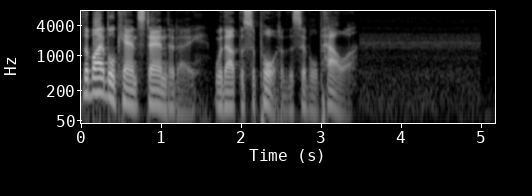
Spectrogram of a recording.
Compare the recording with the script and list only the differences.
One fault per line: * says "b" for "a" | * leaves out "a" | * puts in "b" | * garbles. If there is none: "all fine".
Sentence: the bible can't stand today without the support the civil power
* puts in "of"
